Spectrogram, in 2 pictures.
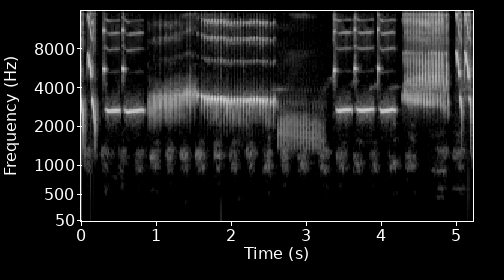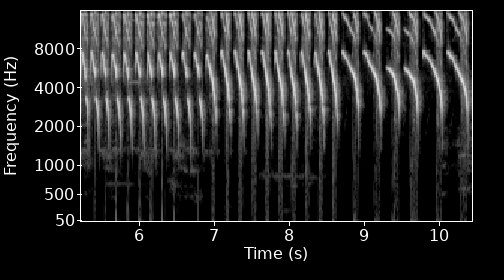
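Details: Canary singing to coax other canaries into song: clear steady whistles, a buzzy trill, a low rattle, then a long fast run of descending sweeps slowing toward the end.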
